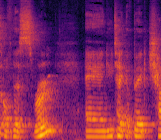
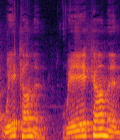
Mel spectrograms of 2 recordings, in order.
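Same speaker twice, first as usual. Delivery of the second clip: menacing, foreboding monster voice. Voicing creatures moving down a corridor: ominous creature voice. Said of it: "very ominously".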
